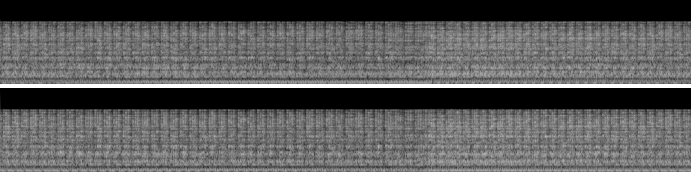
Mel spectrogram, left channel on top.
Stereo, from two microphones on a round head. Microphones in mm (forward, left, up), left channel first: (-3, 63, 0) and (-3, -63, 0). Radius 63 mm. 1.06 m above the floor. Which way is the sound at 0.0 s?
15° right (ahead or behind).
